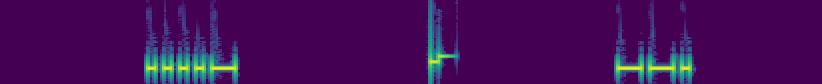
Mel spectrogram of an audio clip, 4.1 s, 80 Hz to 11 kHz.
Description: Morse code, heard as a keyed tone, about 30 wpm, 700 Hz. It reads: 4 G
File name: Single-Letter-Number-30wpm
